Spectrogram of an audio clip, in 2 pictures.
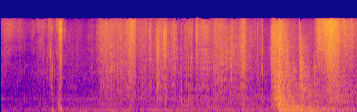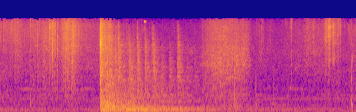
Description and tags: Rubbish being thrown into a dumpster
Just the sound of rubbish being thrown into a fairly empty dumpster, has a nice boom.
Field, Free, Recording, booming, metal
